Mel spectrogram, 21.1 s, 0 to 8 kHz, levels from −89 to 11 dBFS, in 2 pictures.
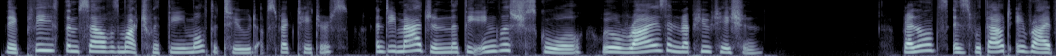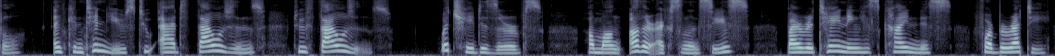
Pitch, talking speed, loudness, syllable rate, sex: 235 Hz, 120 wpm, -20 LUFS, 4.5 syllables/s, female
